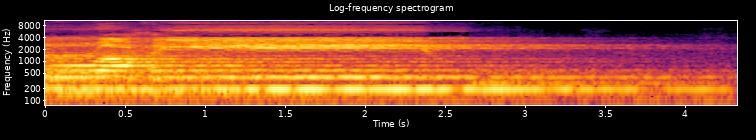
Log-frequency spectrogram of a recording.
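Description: A man's voice chanting Quranic recitation, drawing out one long held note that fades away over the last second or so, echoing in a large mosque hall.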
